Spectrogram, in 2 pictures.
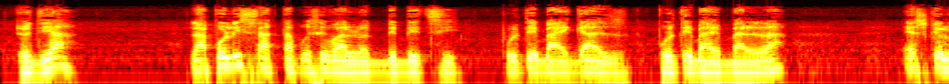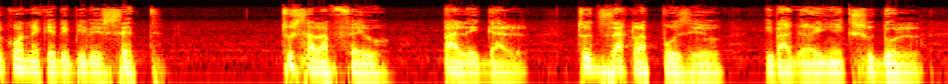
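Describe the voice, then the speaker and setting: With long, frequent pauses, a man talks at a fairly slow pace in a fairly low pitch with ordinary pitch variation. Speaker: political commentator. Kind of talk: radio political commentary.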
